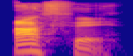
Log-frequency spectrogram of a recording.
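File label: "hace", Spanish, male; mekanta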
